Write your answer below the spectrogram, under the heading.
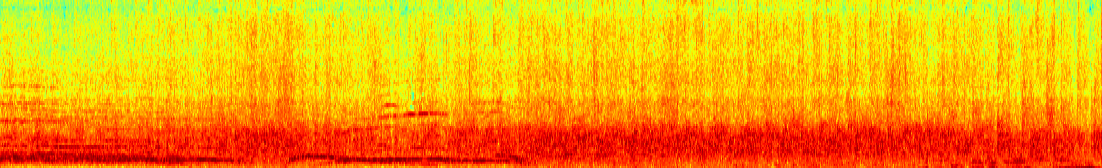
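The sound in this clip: An audience applauds to welcome guests onto a show, a loud, steady wash of clapping lasting the whole stretch, with some cheering and a whooping voice early on.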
